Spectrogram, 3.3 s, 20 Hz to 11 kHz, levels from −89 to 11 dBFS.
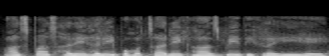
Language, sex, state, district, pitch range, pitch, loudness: Hindi, female, Madhya Pradesh, Bhopal, 250-280 Hz, 265 Hz, -14 LUFS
